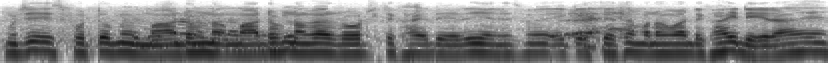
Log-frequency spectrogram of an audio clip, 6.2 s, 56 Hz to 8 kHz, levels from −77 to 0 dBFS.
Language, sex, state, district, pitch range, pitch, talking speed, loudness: Hindi, male, Madhya Pradesh, Katni, 125-135 Hz, 130 Hz, 200 wpm, -15 LUFS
